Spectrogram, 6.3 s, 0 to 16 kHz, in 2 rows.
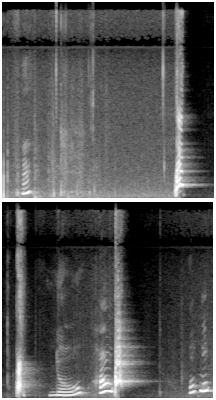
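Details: Havanese puppy Logan, AKC registered male born December 2012, mixes sharp yips with wavering rising whines at irregular intervals, while a person talks to him in a coaxing voice.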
